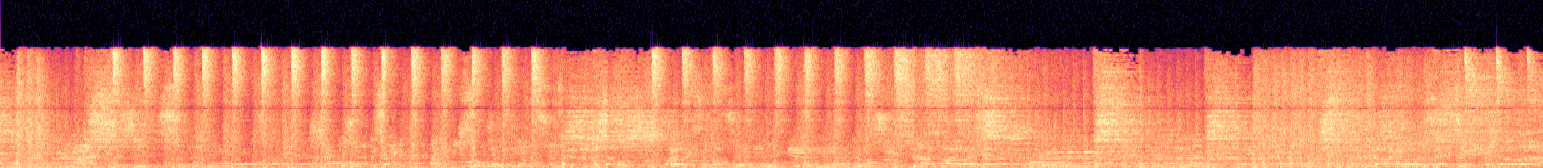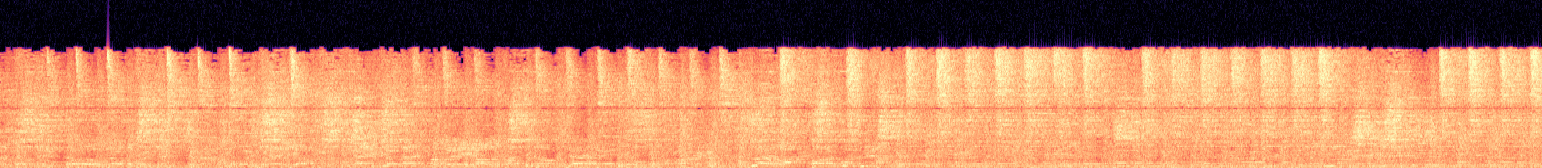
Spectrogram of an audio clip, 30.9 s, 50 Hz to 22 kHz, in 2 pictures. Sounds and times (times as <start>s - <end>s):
Music: 0.0s - 30.8s.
